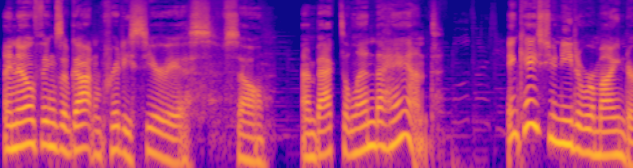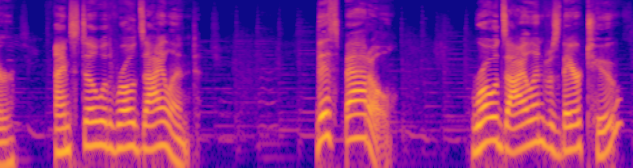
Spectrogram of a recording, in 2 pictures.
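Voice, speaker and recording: A woman voicing a mature, resolute and idealistic swordswoman in a video game, composed and earnest in her measured delivery. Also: medium pitch, animated, dry recording, soft background music, natural voice. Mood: steady, determined. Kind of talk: scripted video game character lines.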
